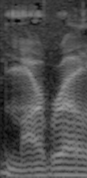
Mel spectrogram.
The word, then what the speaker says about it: Marlborough: West or in Westlake school for girls like Marlborough like as in cigarettes I it's spelled a little different but I mean but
